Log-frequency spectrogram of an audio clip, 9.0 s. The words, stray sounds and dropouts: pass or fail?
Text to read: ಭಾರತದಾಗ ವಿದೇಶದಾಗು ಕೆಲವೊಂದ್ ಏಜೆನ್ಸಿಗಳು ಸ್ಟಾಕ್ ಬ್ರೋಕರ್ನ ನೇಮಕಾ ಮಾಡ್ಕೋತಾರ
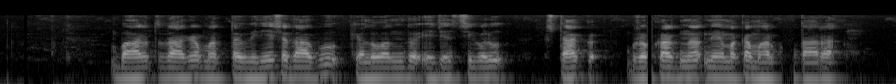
fail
